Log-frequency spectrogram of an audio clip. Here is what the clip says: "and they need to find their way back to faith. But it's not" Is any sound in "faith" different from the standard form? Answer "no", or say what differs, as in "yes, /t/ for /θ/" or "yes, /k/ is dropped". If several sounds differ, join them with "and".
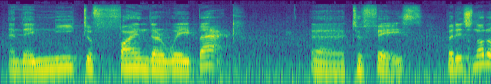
yes, /s/ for /θ/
